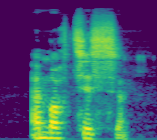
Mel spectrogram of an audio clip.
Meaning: inflection of amortir: 1. first/third-person singular present subjunctive 2. first-person singular imperfect subjunctive
- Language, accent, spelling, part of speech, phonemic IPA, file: French, Canada, amortisse, verb, /a.mɔʁ.tis/, LL-Q150 (fra)-amortisse.wav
